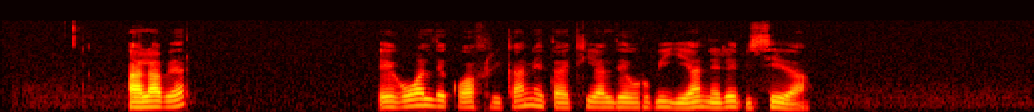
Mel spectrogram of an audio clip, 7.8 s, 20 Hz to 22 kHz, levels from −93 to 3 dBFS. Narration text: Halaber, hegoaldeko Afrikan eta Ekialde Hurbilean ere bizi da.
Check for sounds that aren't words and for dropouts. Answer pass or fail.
pass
